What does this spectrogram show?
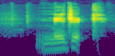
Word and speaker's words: Maegyck: It's actually infused with this world's version of magic, which is magic, but it's spelled Maegyck, magic.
